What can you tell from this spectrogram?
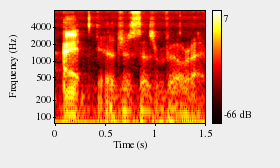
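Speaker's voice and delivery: very low, very soft; low quiet movie voice. Retold or imitated. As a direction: murmur it deep and hushed.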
